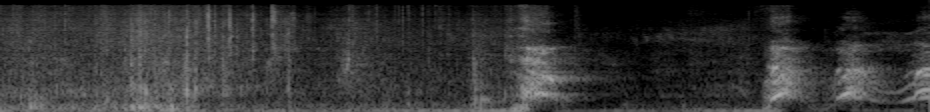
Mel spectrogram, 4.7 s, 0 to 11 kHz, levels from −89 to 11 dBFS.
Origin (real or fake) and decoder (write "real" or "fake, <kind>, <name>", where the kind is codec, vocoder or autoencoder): fake, codec, DAC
